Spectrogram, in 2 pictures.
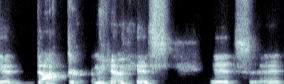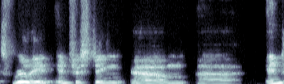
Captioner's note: laughing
